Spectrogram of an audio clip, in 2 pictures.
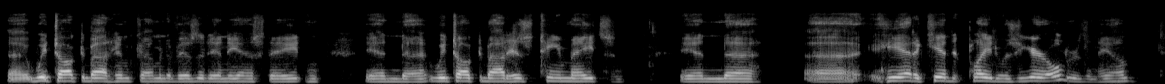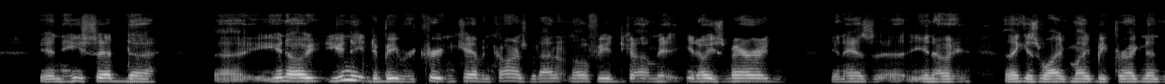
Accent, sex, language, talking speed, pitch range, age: American, male, English, 185 wpm, 135-155 Hz, 60-79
